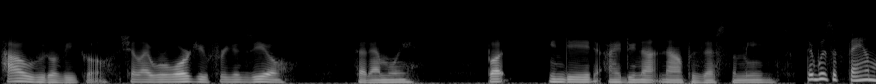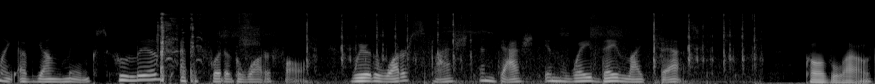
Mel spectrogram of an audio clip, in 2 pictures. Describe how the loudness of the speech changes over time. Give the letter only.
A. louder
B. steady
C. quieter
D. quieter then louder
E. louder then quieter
B.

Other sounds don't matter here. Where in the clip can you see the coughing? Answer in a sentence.
The coughing can be heard from 10.2 to 11.3 s.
